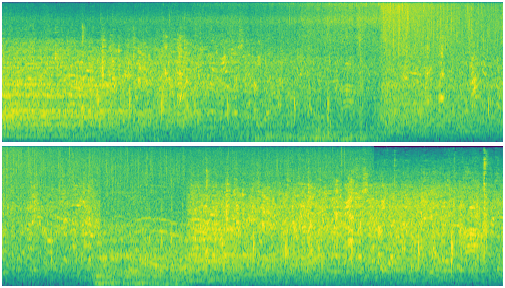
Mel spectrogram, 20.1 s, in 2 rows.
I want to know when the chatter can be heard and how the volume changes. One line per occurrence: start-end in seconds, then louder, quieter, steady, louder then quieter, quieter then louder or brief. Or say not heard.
0.0-20.0 quieter then louder.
